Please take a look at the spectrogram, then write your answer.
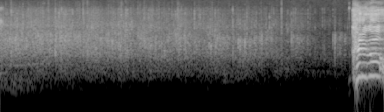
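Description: A church congregation applauds during a Sunday worship service, steady dense clapping that fades out after about three seconds, followed by a voice speaking up close at the end.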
